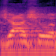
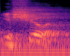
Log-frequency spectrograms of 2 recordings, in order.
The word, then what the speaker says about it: Yeshua: unique name in Hebrew it's not actually pronounced Joshua but Yeshua in Numbers Chapter 14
